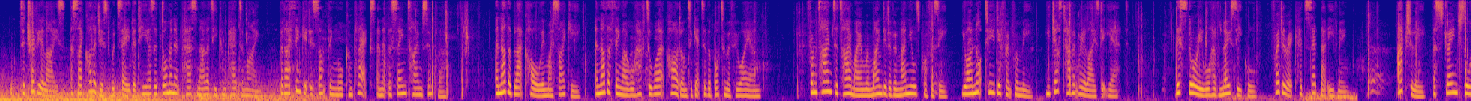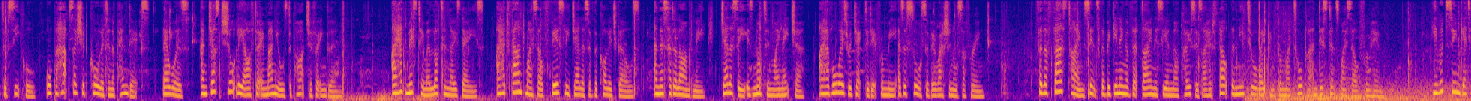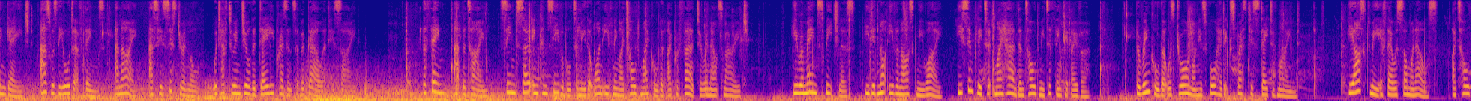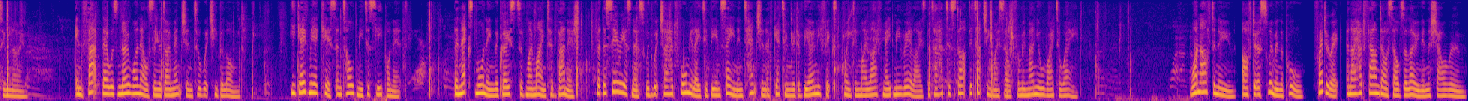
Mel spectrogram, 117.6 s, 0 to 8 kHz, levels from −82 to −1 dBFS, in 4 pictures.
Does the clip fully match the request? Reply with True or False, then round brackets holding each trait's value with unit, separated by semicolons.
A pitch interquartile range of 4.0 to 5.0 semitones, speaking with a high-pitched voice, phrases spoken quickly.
True (4.7 semitones; 195 Hz; 190 wpm)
